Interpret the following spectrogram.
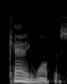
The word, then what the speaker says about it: cattywampus: Pronounce it for me. Cattywampus.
